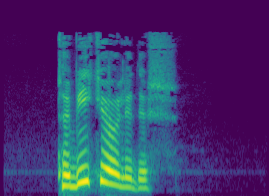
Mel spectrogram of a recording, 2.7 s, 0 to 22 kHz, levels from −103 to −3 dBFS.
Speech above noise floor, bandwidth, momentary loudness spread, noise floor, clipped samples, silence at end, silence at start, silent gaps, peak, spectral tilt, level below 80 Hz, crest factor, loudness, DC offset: 74 dB; 11.5 kHz; 14 LU; -86 dBFS; under 0.1%; 1.1 s; 0.6 s; none; 0 dBFS; -6.5 dB/octave; -66 dBFS; 14 dB; -11 LUFS; under 0.1%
